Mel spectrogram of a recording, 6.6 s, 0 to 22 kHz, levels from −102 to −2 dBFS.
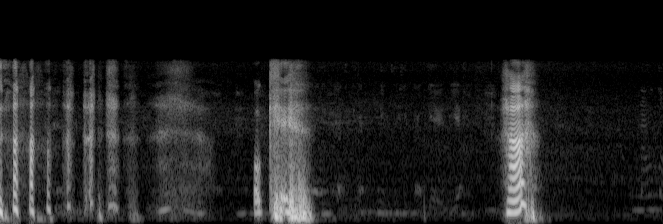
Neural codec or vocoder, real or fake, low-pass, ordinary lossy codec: none; real; 7.2 kHz; none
